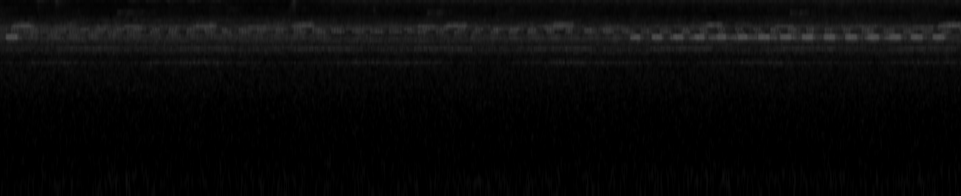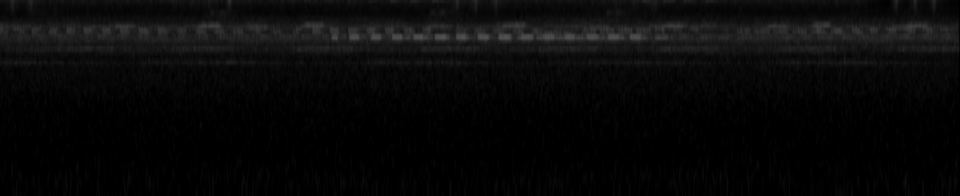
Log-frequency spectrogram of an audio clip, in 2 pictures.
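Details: Night-time crickets near a campsite keep up a continuous high shrill drone, while louder rapid pulsed chirp series rise twice, each lasting a few seconds, over a quiet hissing background.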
